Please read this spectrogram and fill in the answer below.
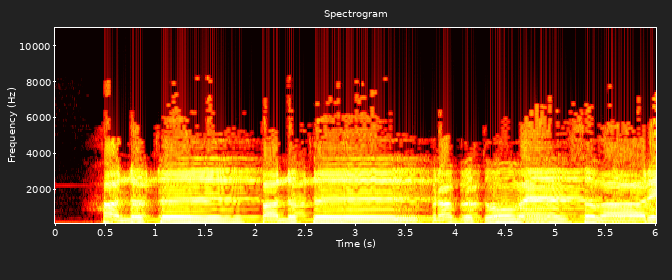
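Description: Sikh gurbani kirtan: a voice singing a shabad in long, bending phrases over a steady harmonium drone. It begins about half a second in, after a moment of near silence.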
